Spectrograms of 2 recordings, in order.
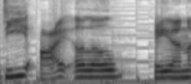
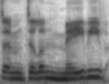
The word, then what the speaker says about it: Dillan: It's spelled D-I-L-L-A-N, and I believe it's still pronounced Dillan the same way as D-Y would be.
